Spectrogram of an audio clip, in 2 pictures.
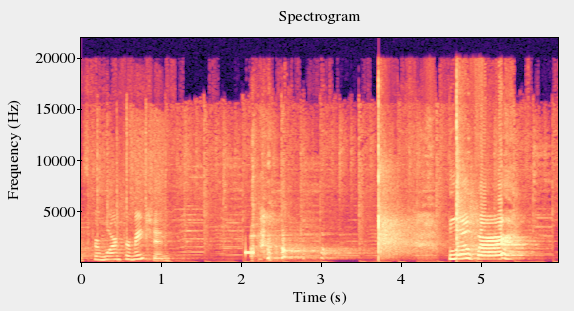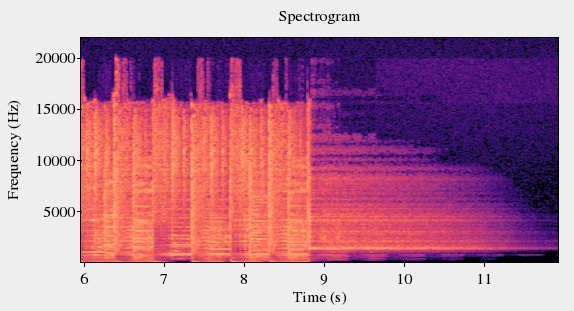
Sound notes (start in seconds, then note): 2.1 laughs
